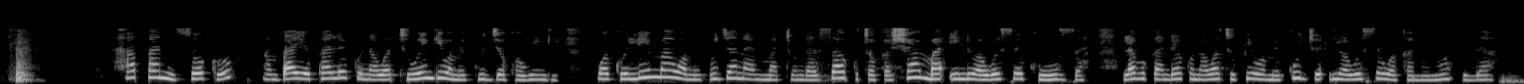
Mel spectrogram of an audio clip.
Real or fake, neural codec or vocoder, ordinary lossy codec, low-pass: real; none; MP3, 32 kbps; 5.4 kHz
